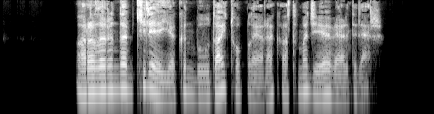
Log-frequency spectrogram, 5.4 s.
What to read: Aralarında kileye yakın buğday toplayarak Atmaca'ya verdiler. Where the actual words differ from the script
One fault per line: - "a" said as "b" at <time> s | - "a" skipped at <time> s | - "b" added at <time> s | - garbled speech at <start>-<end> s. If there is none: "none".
none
